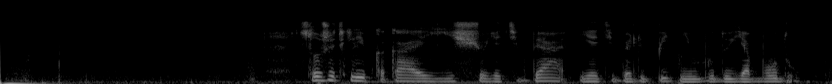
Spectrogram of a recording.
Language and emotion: Russian, neutral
